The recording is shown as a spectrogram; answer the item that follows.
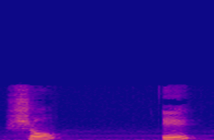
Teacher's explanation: Notice I don't pronounce the S at the end.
